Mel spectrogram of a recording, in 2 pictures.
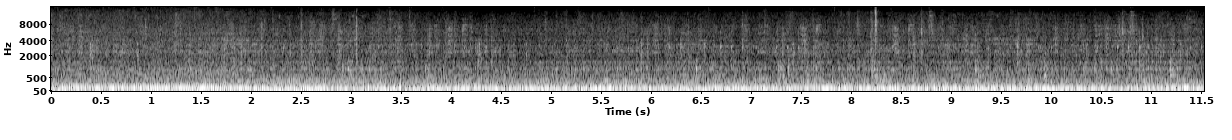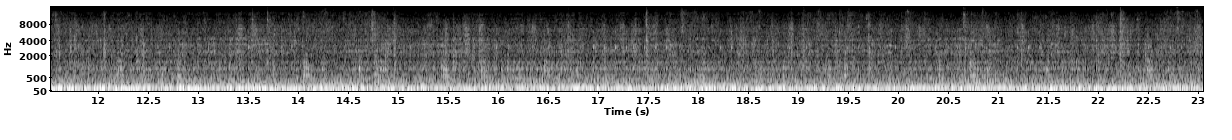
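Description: Plane wheels rumble over a bumpy grass strip.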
